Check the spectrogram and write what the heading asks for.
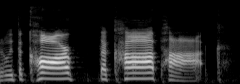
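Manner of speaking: loud, slow Boston car with the r dropped; overdone Boston accent. Shown as a demonstration. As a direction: lean into a Boston drawl. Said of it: "Boston is hard".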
